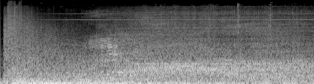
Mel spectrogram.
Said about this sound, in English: Light him with a flash grenade. Right. 3, 2, 1.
